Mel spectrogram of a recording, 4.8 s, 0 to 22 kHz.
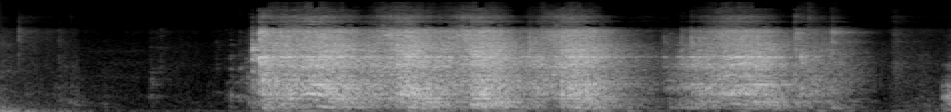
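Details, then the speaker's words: Toyota pickup, automatic, barn find sitting 24 years: sluggish, labouring crank dragging about three seconds, pausing, retrying without firing, with clicking heard; slow weak cranking, owner suspects the battery is dying. "you might crank it over harder there but i think we're losing that battery"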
